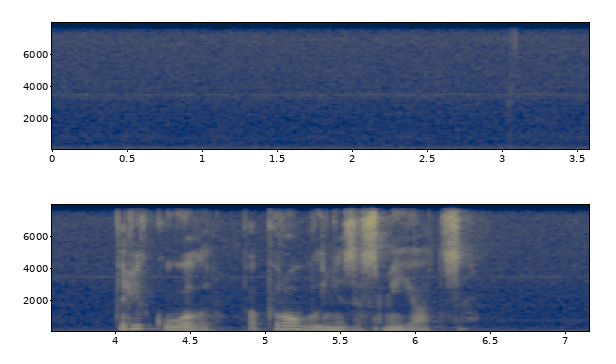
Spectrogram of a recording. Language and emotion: Russian, sad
